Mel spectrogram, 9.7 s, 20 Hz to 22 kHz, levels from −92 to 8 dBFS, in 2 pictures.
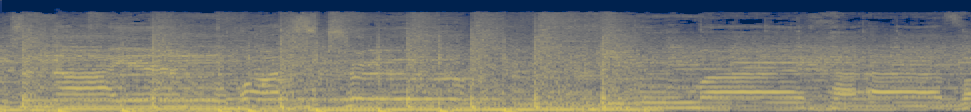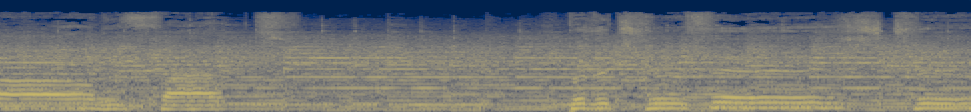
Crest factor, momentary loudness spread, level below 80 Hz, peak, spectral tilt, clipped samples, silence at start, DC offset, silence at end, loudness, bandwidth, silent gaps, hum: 12 dB; 8 LU; -22 dBFS; 0 dBFS; -5 dB/octave; under 0.1%; 0 s; under 0.1%; 0 s; -13 LUFS; 14 kHz; none; none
